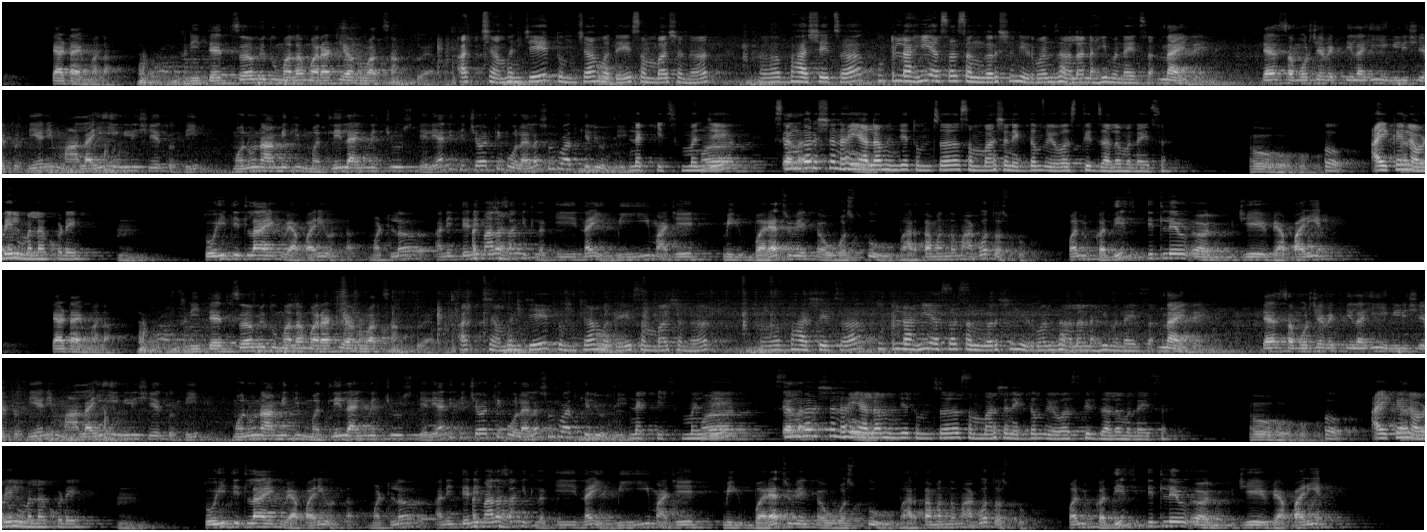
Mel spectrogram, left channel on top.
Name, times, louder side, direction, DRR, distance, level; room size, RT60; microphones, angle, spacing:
voice 1, 0.5-1.1 1.8-4.5 5.9-6.1 11.5-12.2 12.6-16.2 16.5-20.5 21.2-21.6 22.0-22.3 22.7-23.0 26.7-27.4 28.2-28.7 29.6-29.9 30.5-38.7 39.1-41.6, equal, 5° left, 3 dB, 2.6 m, -28 dB
sound 1, 1.3-20.5, equal, 40° right, 5.8 m, -38 dB
voice 2, 4.5-7.1 7.6-11.5 20.5-21.6 22.0-25.9 27.5-27.6 27.9-29.3 33.4-33.6, left 2 dB, 70° left, 8 dB, 1.4 m, -26 dB
24.0 x 22.5 x 7.7 m, 0.77 s
head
